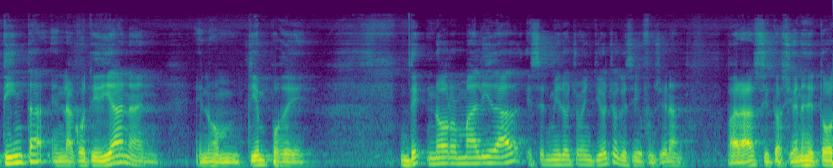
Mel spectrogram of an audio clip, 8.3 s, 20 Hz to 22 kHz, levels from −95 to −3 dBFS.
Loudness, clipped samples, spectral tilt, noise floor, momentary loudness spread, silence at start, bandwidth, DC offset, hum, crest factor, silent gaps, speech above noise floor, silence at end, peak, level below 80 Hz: -16 LUFS; under 0.1%; -8.5 dB/octave; -44 dBFS; 10 LU; 0 s; 12.5 kHz; under 0.1%; none; 16 dB; none; 30 dB; 0 s; 0 dBFS; -52 dBFS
